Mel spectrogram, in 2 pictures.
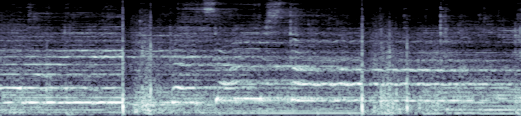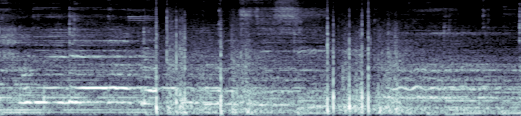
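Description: Fireworks bursting overhead, a scattering of sharp bangs at irregular intervals, several in quick succession in the second half, over loud music with long held notes.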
